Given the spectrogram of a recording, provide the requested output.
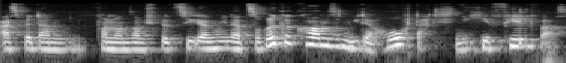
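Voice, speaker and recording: Here, a woman is speaking. Her pitch is medium. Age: 30s. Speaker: podcast co-host. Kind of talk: casual chat.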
